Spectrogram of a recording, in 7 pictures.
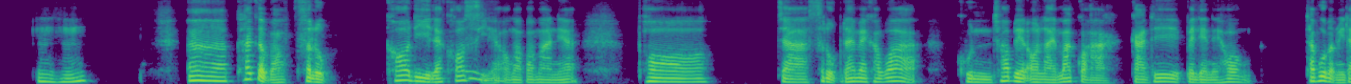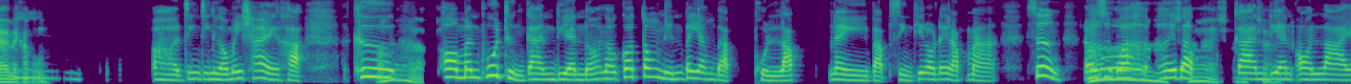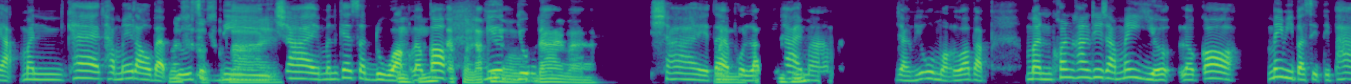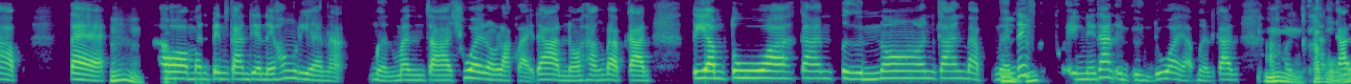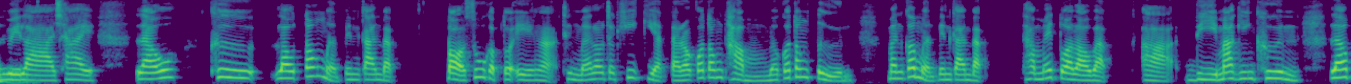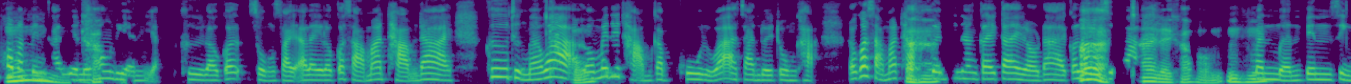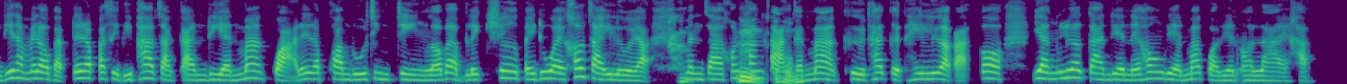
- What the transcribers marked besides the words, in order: other background noise
- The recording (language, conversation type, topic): Thai, podcast, เรียนออนไลน์กับเรียนในห้องเรียนต่างกันอย่างไรสำหรับคุณ?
